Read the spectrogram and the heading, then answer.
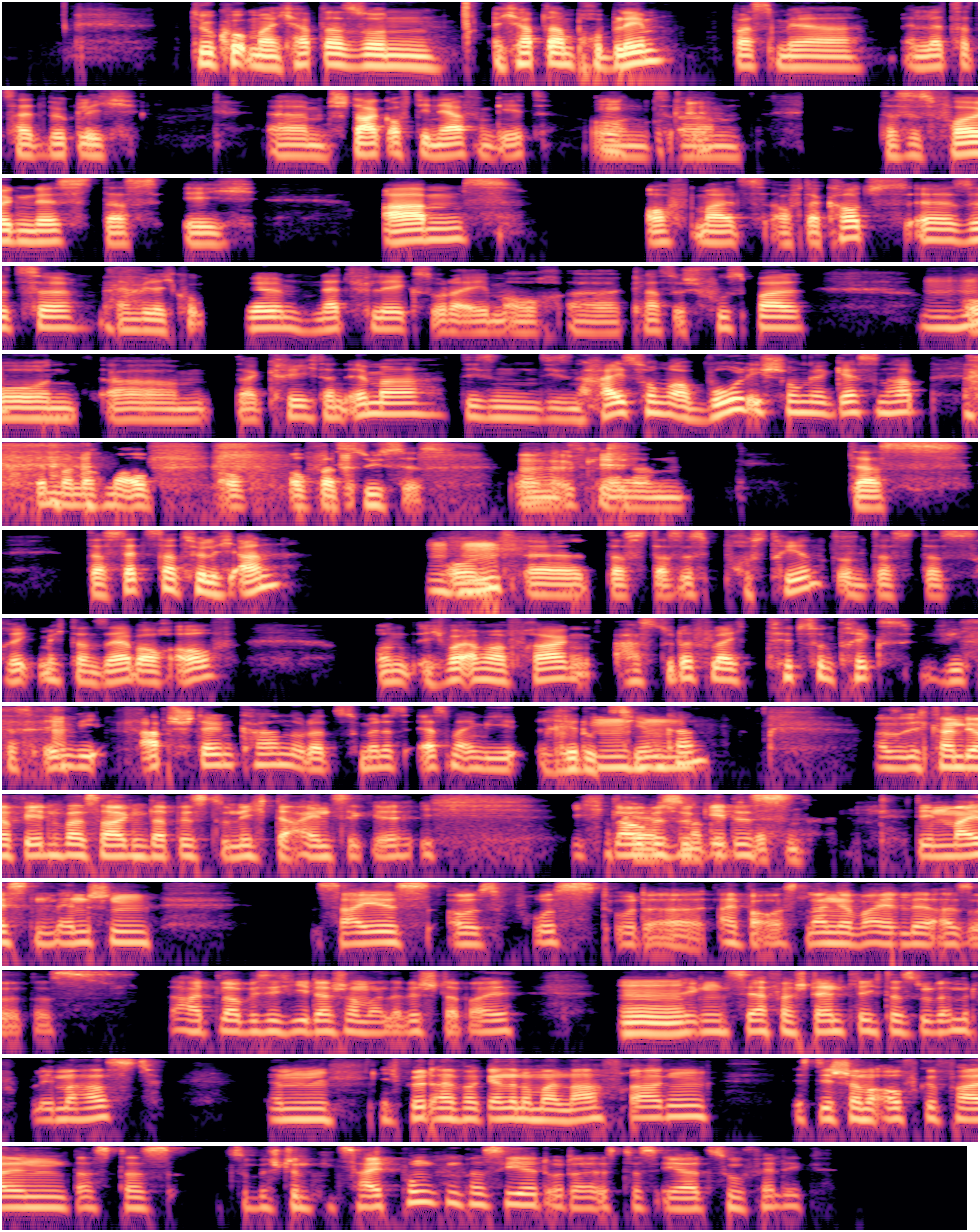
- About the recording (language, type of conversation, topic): German, advice, Wie kann ich verhindern, dass ich abends ständig zu viel nasche und die Kontrolle verliere?
- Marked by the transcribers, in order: tsk; chuckle; laugh; other background noise; chuckle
